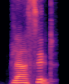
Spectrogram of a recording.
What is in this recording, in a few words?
"placid", Indian; Dictionary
